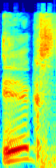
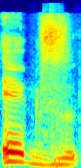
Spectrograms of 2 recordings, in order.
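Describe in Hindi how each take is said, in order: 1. यह शब्द तेज़ हिस्सिंग वाली s ध्वनि से खत्म होता है। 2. यह शब्द नरम z ध्वनि से खत्म होता है। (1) "एक्स नहीं"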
